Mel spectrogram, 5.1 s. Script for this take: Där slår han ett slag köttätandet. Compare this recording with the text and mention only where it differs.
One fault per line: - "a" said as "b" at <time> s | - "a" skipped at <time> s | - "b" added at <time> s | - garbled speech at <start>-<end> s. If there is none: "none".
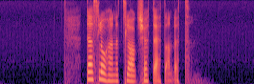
none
